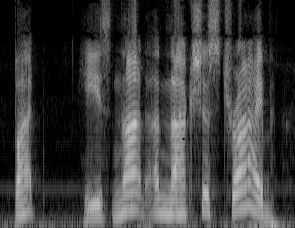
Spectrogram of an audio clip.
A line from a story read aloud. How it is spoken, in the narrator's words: cried the boy distressedly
